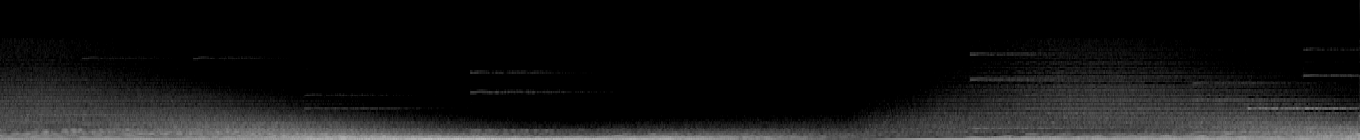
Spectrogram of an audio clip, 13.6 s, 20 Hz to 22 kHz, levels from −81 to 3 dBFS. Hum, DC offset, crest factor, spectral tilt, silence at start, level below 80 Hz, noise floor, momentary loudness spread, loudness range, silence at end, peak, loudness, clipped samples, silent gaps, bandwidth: none; under 0.1%; 16 dB; -7.5 dB/octave; 0 s; -40 dBFS; -51 dBFS; 14 LU; 8 LU; 0 s; -14 dBFS; -31 LUFS; under 0.1%; none; 11.5 kHz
